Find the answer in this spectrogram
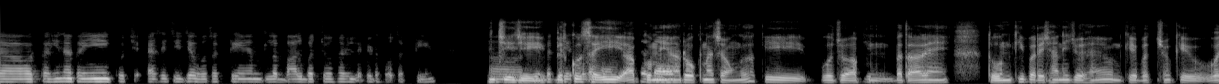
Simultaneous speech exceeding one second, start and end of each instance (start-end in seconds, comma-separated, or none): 4.9-6.7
